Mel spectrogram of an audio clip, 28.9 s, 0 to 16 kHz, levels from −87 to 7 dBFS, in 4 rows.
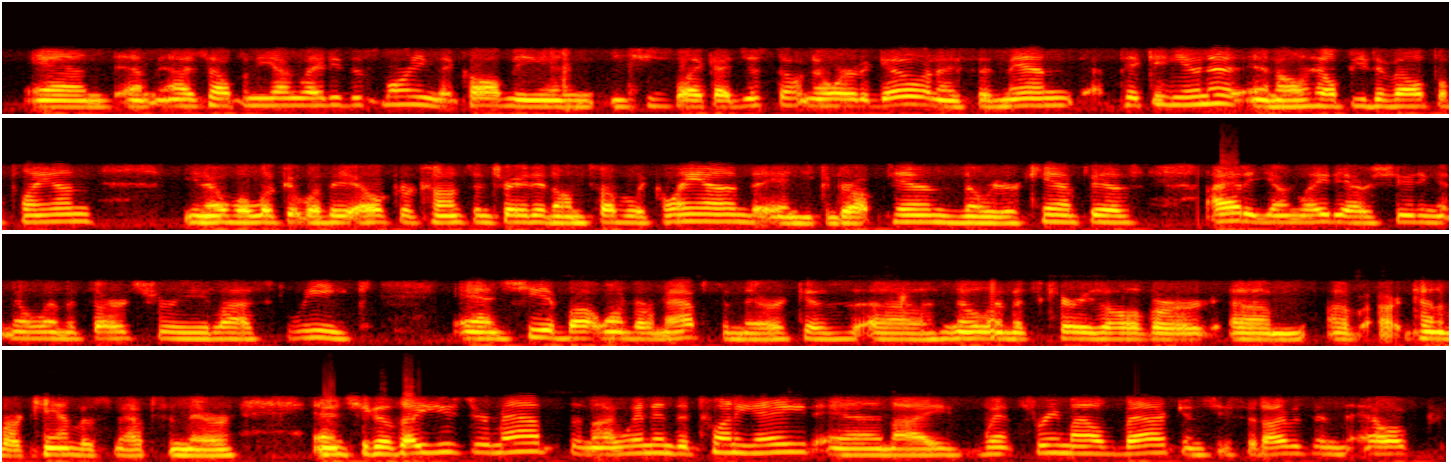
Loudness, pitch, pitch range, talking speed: -24 LUFS, 180 Hz, 170-195 Hz, 265 wpm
